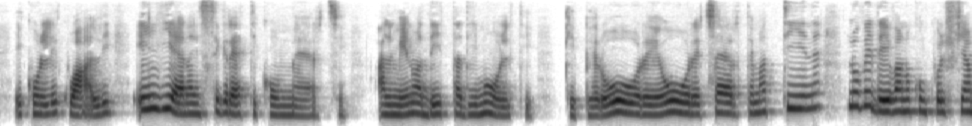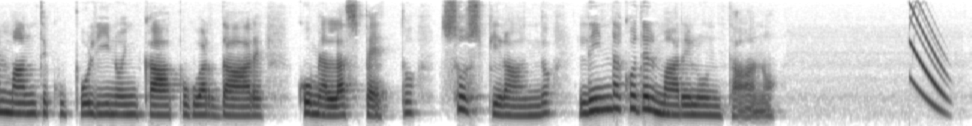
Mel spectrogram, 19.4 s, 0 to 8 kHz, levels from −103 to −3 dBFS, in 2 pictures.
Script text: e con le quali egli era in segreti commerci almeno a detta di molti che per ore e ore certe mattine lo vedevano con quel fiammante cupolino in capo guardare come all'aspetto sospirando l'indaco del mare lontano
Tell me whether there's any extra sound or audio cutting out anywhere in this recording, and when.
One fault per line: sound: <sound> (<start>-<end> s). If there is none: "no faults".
sound: chirp (18.8-19.3 s)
